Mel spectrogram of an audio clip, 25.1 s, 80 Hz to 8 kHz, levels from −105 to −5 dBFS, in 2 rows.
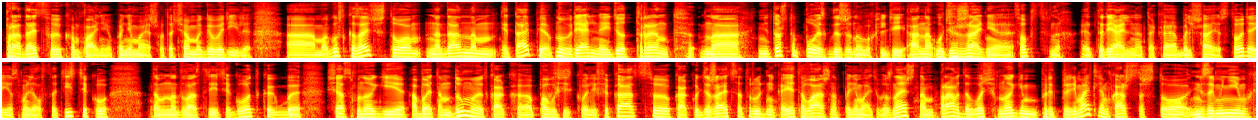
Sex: male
